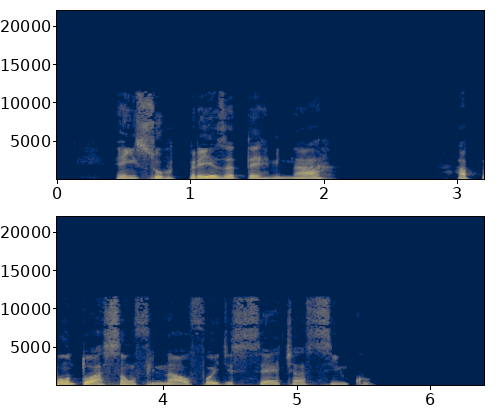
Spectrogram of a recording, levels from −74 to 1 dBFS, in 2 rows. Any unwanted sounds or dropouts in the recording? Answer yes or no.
no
